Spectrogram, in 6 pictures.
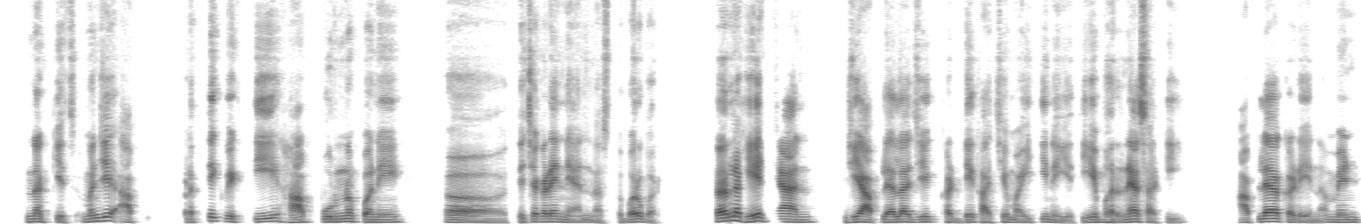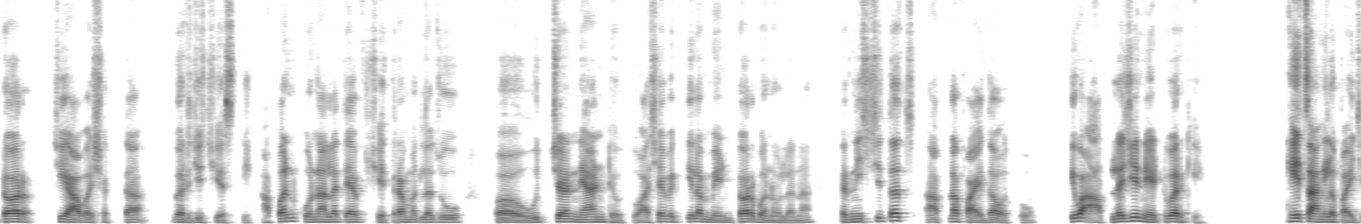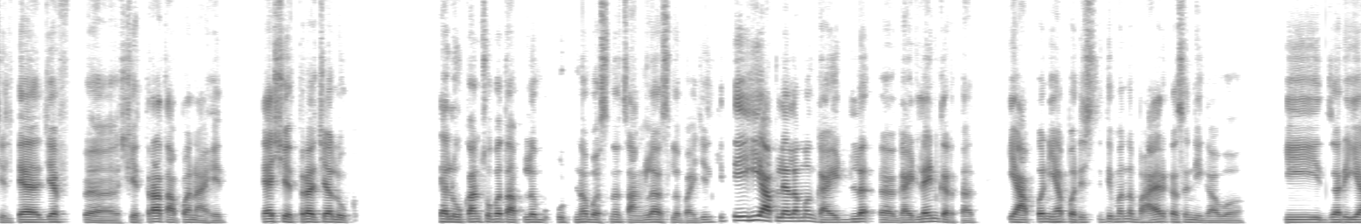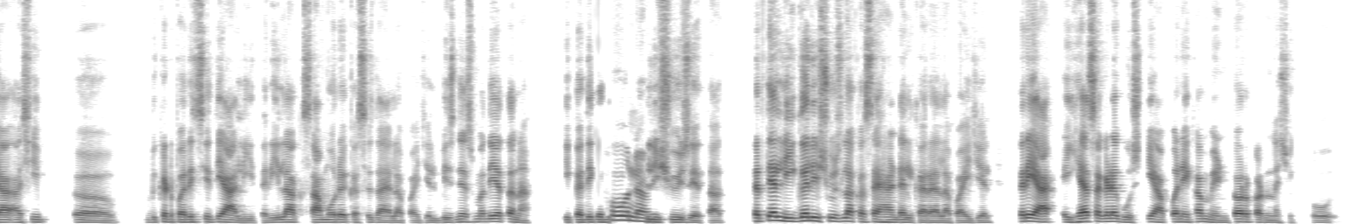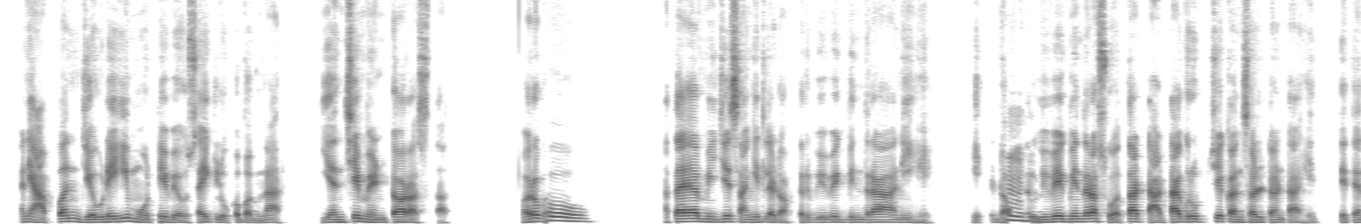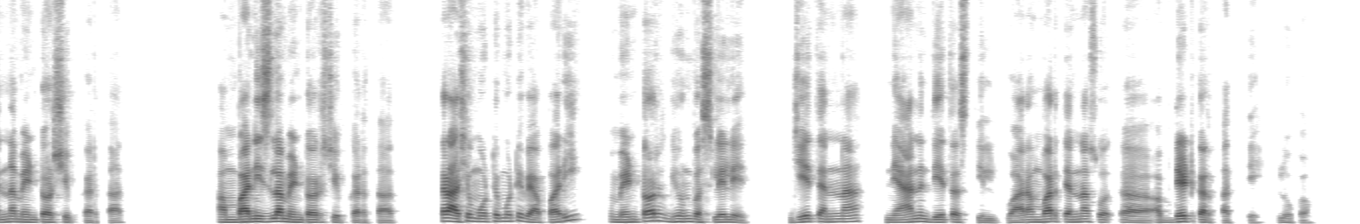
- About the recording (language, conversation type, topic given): Marathi, podcast, नवीन क्षेत्रात उतरताना ज्ञान कसं मिळवलंत?
- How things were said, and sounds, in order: tapping; in English: "मेंटॉरची"; in English: "मेंटॉर"; "पाहिजे" said as "पाहिजेल"; "पाहिजे" said as "पाहिजेल"; "पाहिजे" said as "पाहिजेल"; in English: "लीगल इश्यूज"; in English: "लीगल इश्यूजला"; "पाहिजे" said as "पाहिजेल"; in English: "मेंटॉरकढणं"; in English: "मेंटॉर"; in English: "ग्रुपचे कन्सल्टंट"; in English: "मेंटॉरशिप"; in English: "मेंटॉरशिप"; in English: "मेंटॉर्स"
